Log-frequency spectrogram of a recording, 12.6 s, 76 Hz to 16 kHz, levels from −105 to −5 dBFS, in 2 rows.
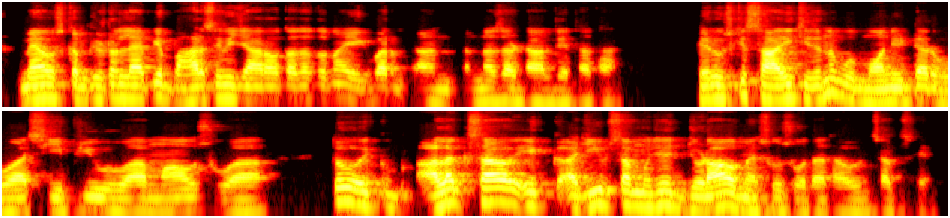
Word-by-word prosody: मैं 115 +1 +4
उस 120 0 +1
computer 115 +3 -3
lab 120 -1 +3
के 135 - 0
बाहर 110 +1 +2
से 120 - -7
भी 120 - -3
जा 115 -1 0
रहा 115 - +1
होता 115 0 -3
था 115 - -5
तो 120 - -8
ना, 130 - -5
एक 100 -2 -9
बार 115 - +1
अ 100 - -8
अ, - - -8 0.4
नज़र 100 0 -3
डाल 90 -1 -1
देता 90 -1 -9
था, - - -12 0.6
फिर 115 +1 -2
उसकी 120 +4 -4
सारी 120 -3 +6
चीज़ें 115 -1 -6
ना 165 - -3
वो 125 -7 -5
मॉनिटर 105 +3 0
हुआ, 100 +1 +1
सीपीयू 100 +1 -8
हुआ, 95 0 0
माउस 100 +1 -3
हुआ, 90 -1 -2 0.5
तो 165 -3 +2
एक 135 +1 -7 0.4
अलग 155 0 +6
सा, 160 +1 +8 0.2
एक 135 0 -7
अजीब 140 +2 0
सा 140 - +6
मुझे 130 +1 -2
जुड़ाव 110 +2 +6
महसूस 95 0 -8
होता 90 -1 -6
था 90 -1 -9
उन 90 - -17
सब - - -8
से। - - -23
115 Hz, 235 wpm, -24 LUFS, 100-125 Hz, 0.6 s, सा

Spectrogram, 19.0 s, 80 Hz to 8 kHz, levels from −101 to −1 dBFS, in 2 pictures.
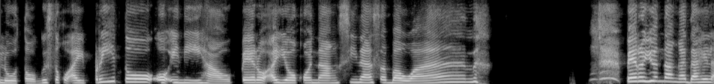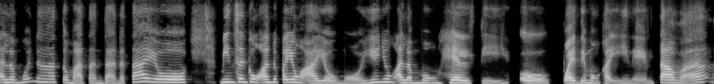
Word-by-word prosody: luto, 210 -4 -1
gusto 245 +4 -4
ko - - -3
ay 225 -1 +1 0.2
prito 325 +2 -1 0.3
o 255 -3 +2
inihaw, 225 -7 -3
pero 245 0 +3
ayoko 240 0 +1
ng 230 0 -2
sinasabawan. 255 +2 -1 2.1
Pero 360 +2 +8
'yun 380 0 +3
na 345 -1 +4
nga 300 -1 +1
dahil 285 +1 +2
alam 265 -1 -1
mo 285 +3 -6
na 295 -4 -4
tumatanda 215 -4 -4
na 205 - -6
tayo, 285 -3 +2 0.5
minsan 285 +2 0
kung 295 -3 0
ano 275 +2 +1
pa 275 - +1
'yung 270 -2 +1
ayaw 210 0 0
mo 205 0 -6
'yun 280 +6 -2
'yung 285 - -8
alam 240 -1 +2
mong 225 -1 -5
healthy 225 -5 0 0.2
o 210 -1 +2 0.2
puwede 225 -3 +5
mong 225 0 -5
kainin, 185 0 -6
tama? 250 0 +3
240 Hz, 125 wpm, -24 LUFS, 215-280 Hz, 2.1 s, Pero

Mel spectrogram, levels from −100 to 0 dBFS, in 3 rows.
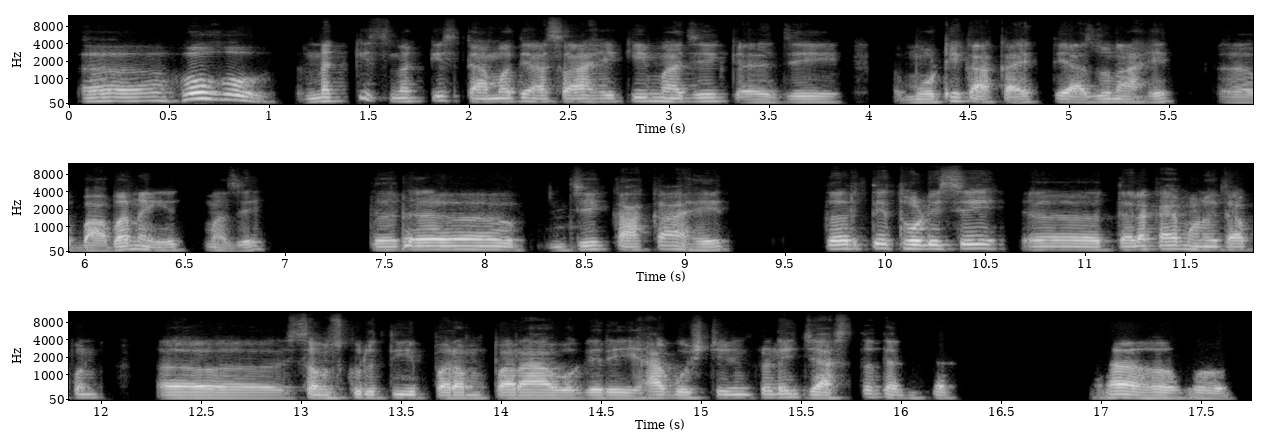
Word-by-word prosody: अ, - - -3 0.5
हो, 225 +2 +9
हो, 200 -3 +3 0.4
नक्कीच, 140 0 -4
नक्कीच. 130 +5 -6
त्यामध्ये 120 +1 0
असं 120 +1 -2
आहे 120 0 0
की 135 +2 -4
माझे 130 0 -1
क - - -11 0.2
जे 105 0 -3 0.5
मोठे 105 +7 -2
काका - - 0
आहेत, - - -2
ते - - +1
अजून 115 0 -1
आहेत. 100 -2 -4 0.2
अ, 100 -1 -8
बाबा 95 +6 +2
नाही 125 -6 -2
आहेत 105 +1 -5
माझे. - - -5 0.6
तर 115 0 0 0.5
अ, - - +3 0.3
जे 135 +1 0
काका 115 +5 0
आहेत, 110 -3 -1 0.5
तर 155 +1 +5
ते 170 - +3
थोडेसे 155 +1 +4
अ, 155 -4 -9 0.4
त्याला 120 +2 +2
काय 140 +1 +2
म्हणू 120 -3 -1
आपण 115 +2 -3 0.3
अ, 110 - 0 0.7
संस्कृती, 115 +1 -1
परंपरा 105 0 +4
वगैरे 105 +1 +1
ह्या 105 +3 +2
गोष्टींकडे 120 +3 -3
जास्त 105 +1 0
त्यांचा 110 -5 -3 0.8
हो, 125 - +9
हो, 105 - +3 0.2
हो. 95 - -1
120 Hz, 160 wpm, -25 LUFS, 110-130 Hz, 0.8 s, हो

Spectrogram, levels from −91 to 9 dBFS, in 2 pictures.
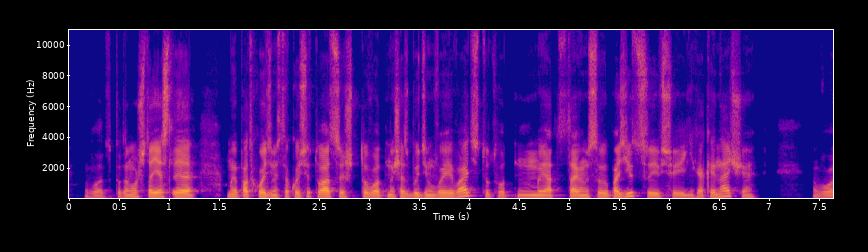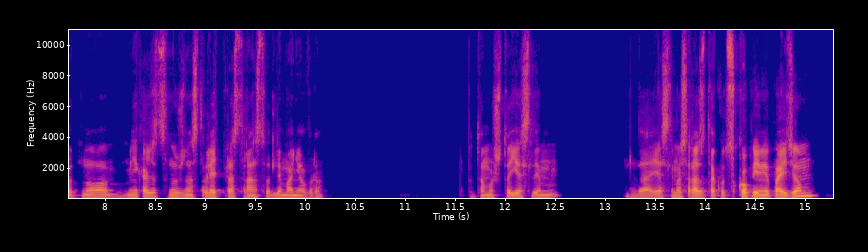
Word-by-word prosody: Вот, 110 -2 -10
потому 130 0 -3
что, 130 - +1
если 135 -1 +5 0.3
мы 135 0 -1
подходим 130 -1 +2
с - - -11
такой 125 +1 -1
ситуации, 135 0 +3
что 130 +2 -2
вот 125 -2 +2
мы 120 - -1
щас 120 0 0
будем 125 +1 -1
воевать, 150 +11 +2
тут 120 -1 -8
вот 115 -1 -7
мы 125 0 +1
отстаиваем 120 +1 +1
свою 125 +1 0
позицию, 130 - +1
и - - 0
всё, 120 +3 -3
и 120 - -1
никак 120 +2 -4
иначе. 135 -4 -2 0.5
Вот. 115 -1 -5
Но 135 +1 -1
мне 135 0 -7
кажется, 135 +1 -3
нужно 130 -2 -3
оставлять 135 +1 -2
пространство 125 -1 -4
для 120 +1 -4
манёвра. 110 -2 -4 1.4
Потому 125 -3 -6
что 125 - -5
если 130 0 -1
м, 125 +2 -7 0.6
да, 120 -2 -4
если 125 +2 -3
мы 135 - -2
сразу 130 -2 +1
с - - -1
копьями 130 -2 +5
пойдём 160 +11 +3
125 Hz, 180 wpm, -22 LUFS, 120-135 Hz, 1.4 s, если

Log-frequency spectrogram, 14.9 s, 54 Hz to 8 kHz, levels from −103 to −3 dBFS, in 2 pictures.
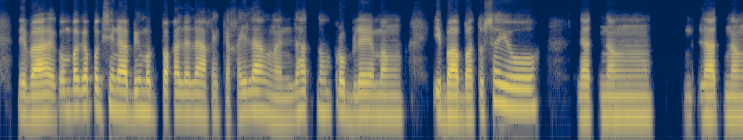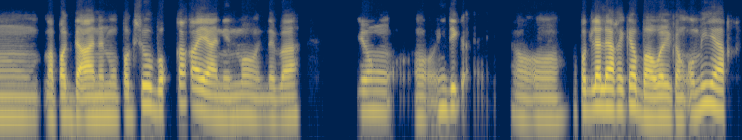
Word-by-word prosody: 'di 140 - -6
ba 135 +1 +6
kumbaga, 160 +3 -1
pag 170 0 -4
sinabing 155 -2 +1
magpaka 145 +1 -2
lalaki 140 -2 -2
ka - - -8
kailangan 140 -4 -3
lahat 155 +1 -3
ng 150 -1 -9
problemang 135 -1 -3 0.3
ibabato 130 0 +2
sa'yo 175 -4 0 0.4
lahat 130 0 -2
ng 130 0 -3 0.8
lahat 130 0 +3
ng 130 0 -3 0.4
mapagdaanan 130 0 +3
mong 130 - -7
pagsubok 160 - 0
kakayanin 155 -10 +3
mo 135 -1 -4
'di 125 0 -7
ba? 130 +1 0 0.6
'yong 155 0 -5 0.2
oo, 135 -1 -9
hindi 170 +1 -2
ka - - -11 0.5
oo 125 0 -6 0.2
pag 160 0 -1
lalaki 175 -1 +8
ka 185 - +7
bawal 130 -3 +5
kang 130 0 -3
umiyak 170 +1 +2
140 Hz, 145 wpm, -23 LUFS, 130-155 Hz, 0.8 s, lalaki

